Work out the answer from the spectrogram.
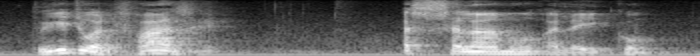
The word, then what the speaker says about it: السلام علیکم: الفاظ ہیں السلام علیکم، یہ درست بولیں، پورے بولیں، چونکہ عام طور پر ہم عادی ہیں سلام اس طرح کرنے کے، السلام علیکم، السلام علیکم، اب سلام کیا ہوا؟ تو یہ دیکھیں، یہ چونکہ سلام اس طرح کا یہ ہمارے مذہب کا حصہ ہے، تو پورا کہا جائے السلام علیکم، اور ان کو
